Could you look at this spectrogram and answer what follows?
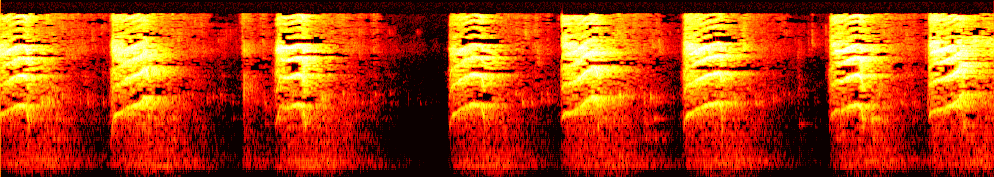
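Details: Brown-throated sunbird, local name wiceh, noisy at midnight in a lure recording: repeated harsh, rising raspy notes, roughly one per second with brief gaps.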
